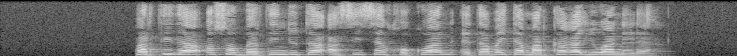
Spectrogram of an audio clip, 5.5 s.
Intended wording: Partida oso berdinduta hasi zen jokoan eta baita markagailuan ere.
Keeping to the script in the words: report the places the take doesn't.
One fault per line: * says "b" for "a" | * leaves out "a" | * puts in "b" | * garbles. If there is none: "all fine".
all fine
